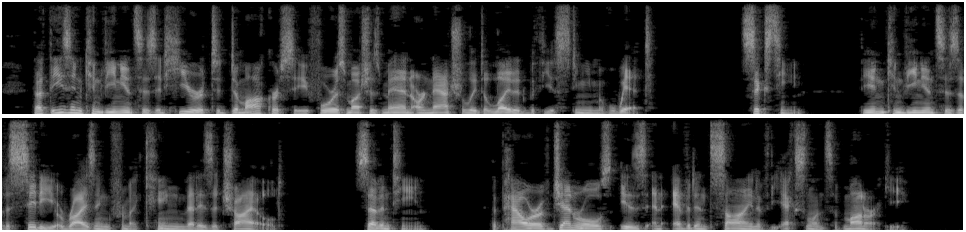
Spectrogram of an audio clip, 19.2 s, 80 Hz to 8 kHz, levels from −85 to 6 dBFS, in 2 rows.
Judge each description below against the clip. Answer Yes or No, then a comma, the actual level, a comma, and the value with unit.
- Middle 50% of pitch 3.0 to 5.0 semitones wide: Yes, average, 4.1 semitones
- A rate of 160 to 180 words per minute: No, average, 145 wpm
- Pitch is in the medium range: No, low, 105 Hz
